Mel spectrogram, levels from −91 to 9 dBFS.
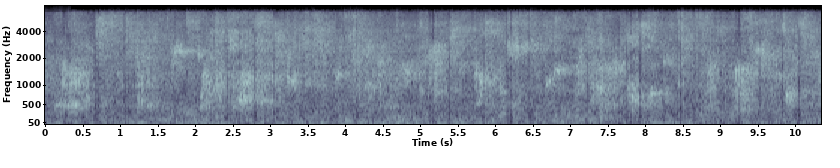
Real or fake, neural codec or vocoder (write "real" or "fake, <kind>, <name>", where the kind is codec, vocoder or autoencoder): fake, codec, SNAC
